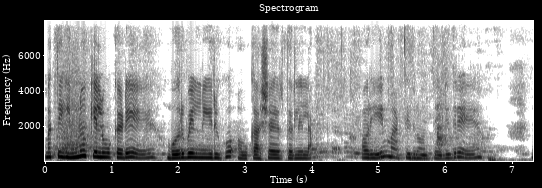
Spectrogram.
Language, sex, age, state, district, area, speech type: Kannada, female, 30-45, Karnataka, Mysore, rural, spontaneous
